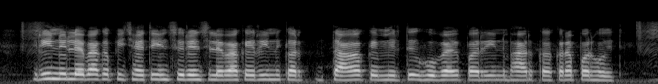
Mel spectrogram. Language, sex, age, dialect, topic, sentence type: Maithili, female, 18-24, Southern/Standard, banking, question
